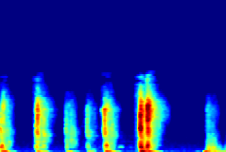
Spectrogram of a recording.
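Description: Computer keyboard typing: about seven separate keystrokes at an uneven pace as a word is typed.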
